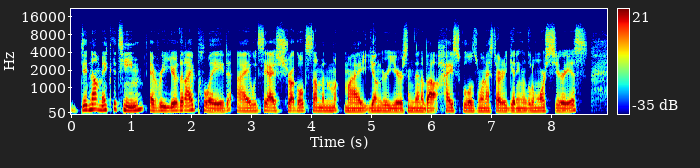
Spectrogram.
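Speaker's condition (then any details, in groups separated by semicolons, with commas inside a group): No condition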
